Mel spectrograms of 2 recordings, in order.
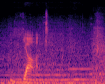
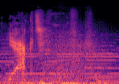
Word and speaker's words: yacht: supposed to figure out how to pronounce the word yacht looking at the word yakt why is tiger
